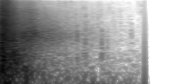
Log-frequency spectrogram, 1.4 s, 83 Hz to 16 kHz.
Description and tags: Gun Sound 4
action, effect, gun, horror, sound, sound-effect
